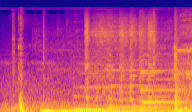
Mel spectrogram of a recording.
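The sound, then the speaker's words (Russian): A taxi car setting off toward town gives a low, steady motor hum and whine, broken by a few brief clunks, with no talking. “Они садятся в такси и едут в город.”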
